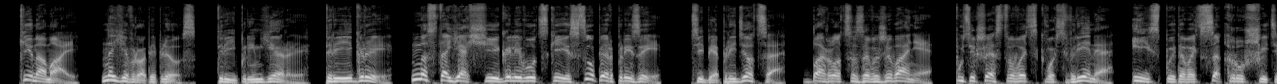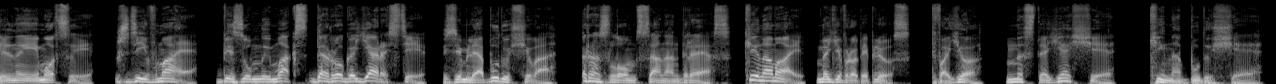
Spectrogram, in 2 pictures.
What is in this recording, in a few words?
male russian voice over talent sales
